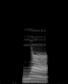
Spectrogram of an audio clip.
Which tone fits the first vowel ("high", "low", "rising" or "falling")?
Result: low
